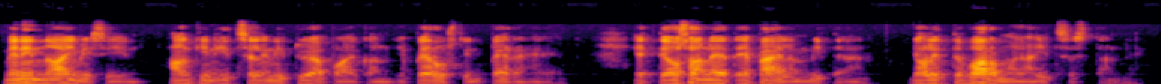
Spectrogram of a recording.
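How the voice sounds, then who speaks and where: A man's voice: low voice, husky. A man voicing a paranoid, furious gunman of about forty who makes threatening, ranting accusations, heard in a dull lo-fi recording.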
